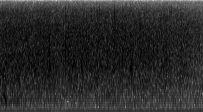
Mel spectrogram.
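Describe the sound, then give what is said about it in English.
Steady, dense applause from an audience during a speech about the United Nations and its peacekeeping, a loud continuous wash of many hands clapping that holds for about four seconds and eases slightly at the end, with no voices over it. “Fifth, you may clap for that, I'd be honored.”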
